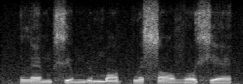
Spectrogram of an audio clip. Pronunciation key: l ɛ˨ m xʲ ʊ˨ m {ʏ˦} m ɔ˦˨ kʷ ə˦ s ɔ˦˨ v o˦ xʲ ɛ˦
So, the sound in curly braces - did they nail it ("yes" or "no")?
yes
